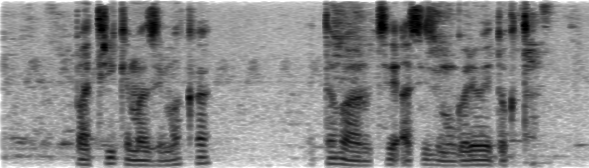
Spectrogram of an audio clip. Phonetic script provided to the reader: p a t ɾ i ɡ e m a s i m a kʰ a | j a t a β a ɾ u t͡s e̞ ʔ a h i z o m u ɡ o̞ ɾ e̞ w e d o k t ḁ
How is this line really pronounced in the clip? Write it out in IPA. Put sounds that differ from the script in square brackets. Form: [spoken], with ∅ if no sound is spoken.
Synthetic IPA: p a t ɾ i [k] e m a [z] i m a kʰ a | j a t a β a ɾ u t͡s e̞ ʔ a [s] i z [u] m u ɡ o̞ ɾ e̞ w e d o k t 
